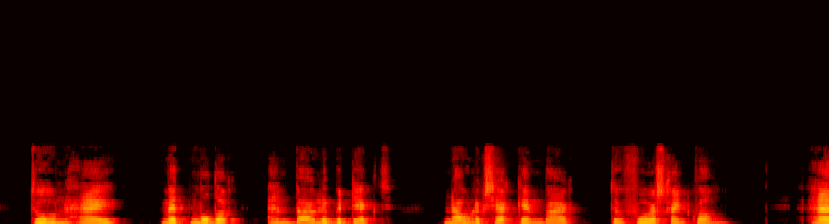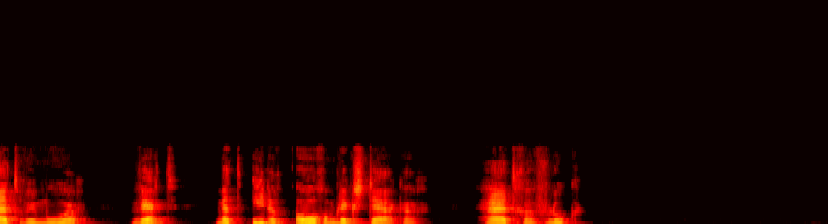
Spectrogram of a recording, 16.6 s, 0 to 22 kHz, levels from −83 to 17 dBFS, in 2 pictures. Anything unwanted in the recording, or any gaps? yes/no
no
